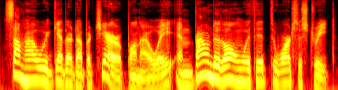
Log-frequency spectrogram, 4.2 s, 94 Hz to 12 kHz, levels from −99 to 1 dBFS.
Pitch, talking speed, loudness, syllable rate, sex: 135 Hz, 240 wpm, -17 LUFS, 5.8 syllables/s, male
